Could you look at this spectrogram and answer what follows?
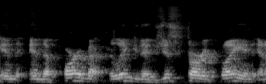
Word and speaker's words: Caligula: Said, "Uh, the Caligula, the guy's name is Calig." She can't even pronounce it. Caligula.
